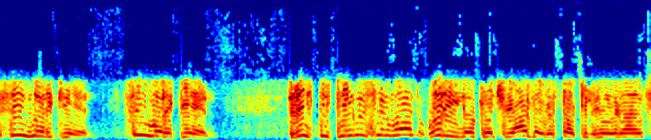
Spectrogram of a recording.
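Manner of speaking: low, deep, botched, cartoonish character voice. Calling in to a show to do an impression: Bullwinkle voice. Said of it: "that's Bullwinkle".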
